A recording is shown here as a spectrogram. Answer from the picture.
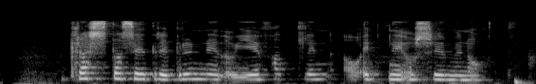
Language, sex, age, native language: Icelandic, female, 14, Icelandic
